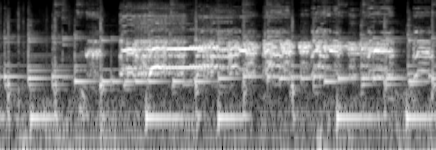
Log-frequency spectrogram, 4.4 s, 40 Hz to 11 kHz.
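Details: Kokok Balenggek rooster, an Indonesian breed from Solok, West Sumatra, at a crowing contest. The crow is melodious and tiered, 3 to 12 lenggek. A long, stepped crow with several level tones is heard over steady mallet-like percussion music.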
